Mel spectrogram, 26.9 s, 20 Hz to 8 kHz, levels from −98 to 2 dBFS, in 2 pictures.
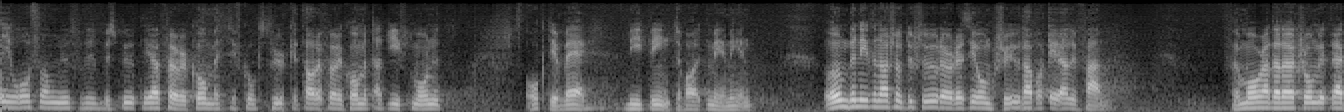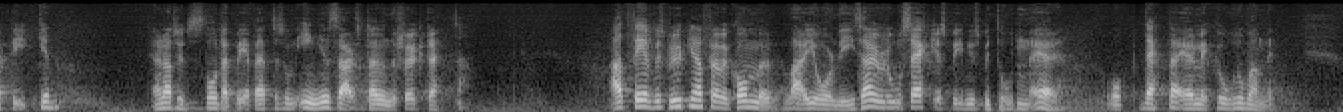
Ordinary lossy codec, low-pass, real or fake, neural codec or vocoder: AAC, 48 kbps; 7.2 kHz; fake; codec, 16 kHz, 0.5 kbps, X-Codec, HuBERT features, trained on LibriSpeech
